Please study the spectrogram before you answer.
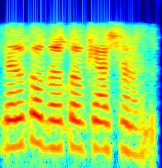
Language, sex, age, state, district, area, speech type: Kashmiri, male, 18-30, Jammu and Kashmir, Shopian, urban, conversation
